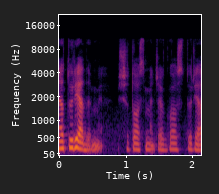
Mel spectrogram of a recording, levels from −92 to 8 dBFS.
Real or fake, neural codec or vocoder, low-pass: real; none; 10.8 kHz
